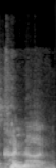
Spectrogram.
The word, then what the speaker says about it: knut: So it says, according to the LexiCon, the coin is actually pronounced as knut.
